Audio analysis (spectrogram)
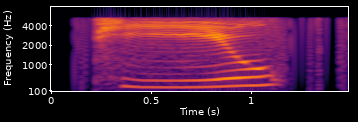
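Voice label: "tiu5", Cantonese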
